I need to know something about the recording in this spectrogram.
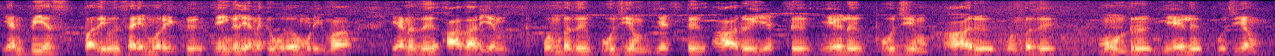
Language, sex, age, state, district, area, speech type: Tamil, male, 45-60, Tamil Nadu, Thanjavur, rural, read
